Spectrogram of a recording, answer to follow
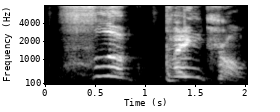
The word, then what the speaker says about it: Flintrol: The bear's name is Flintrol. You have to pronounce it like that.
